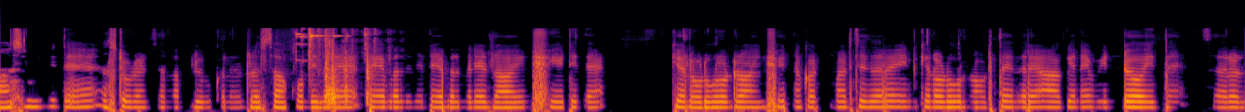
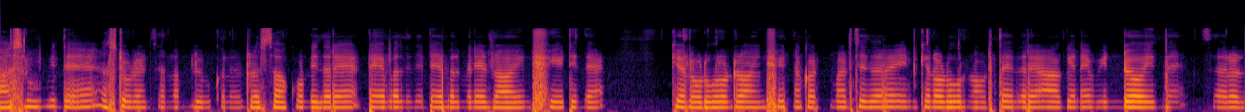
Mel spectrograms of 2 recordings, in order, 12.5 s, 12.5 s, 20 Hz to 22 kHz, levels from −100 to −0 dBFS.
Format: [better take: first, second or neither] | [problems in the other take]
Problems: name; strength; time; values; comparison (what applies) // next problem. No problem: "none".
second | noise reduction (classical method Wiener filter)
